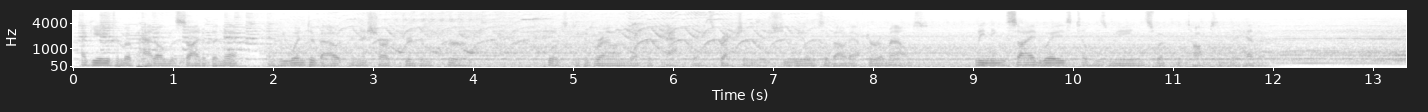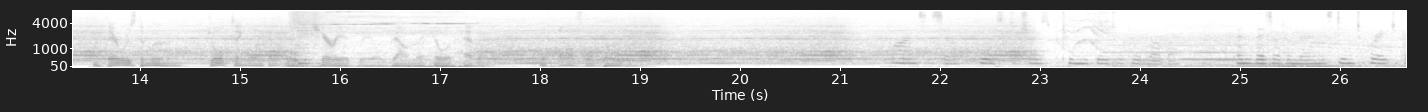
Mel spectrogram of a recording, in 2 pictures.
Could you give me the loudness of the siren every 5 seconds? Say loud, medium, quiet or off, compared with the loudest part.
loud, loud, off, off, loud, medium.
